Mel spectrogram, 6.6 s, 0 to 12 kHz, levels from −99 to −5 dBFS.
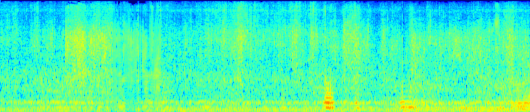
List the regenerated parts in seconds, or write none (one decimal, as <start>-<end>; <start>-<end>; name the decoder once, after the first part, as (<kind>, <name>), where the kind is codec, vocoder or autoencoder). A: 1.4-2.0 (vocoder, BigVGAN v2)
